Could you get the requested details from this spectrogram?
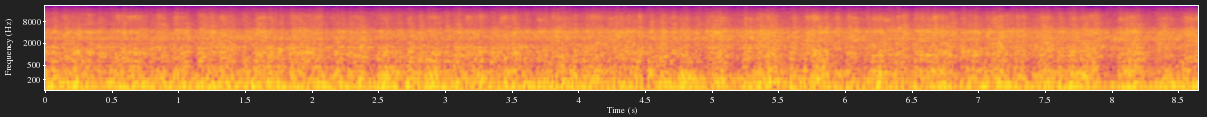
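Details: Rally Camaro LS V8 with open pipes, first start on new Aces Jackpot standalone ECU, idle target 1,000 rpm, not yet at operating temperature so not self-tuning: loud, deep, lumpy but steady idle, even firing, no knocks or misses; normal idle.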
